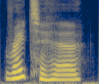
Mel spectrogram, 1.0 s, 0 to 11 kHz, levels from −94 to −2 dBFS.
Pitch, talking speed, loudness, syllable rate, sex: 215 Hz, 180 wpm, -16 LUFS, 4.9 syllables/s, female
